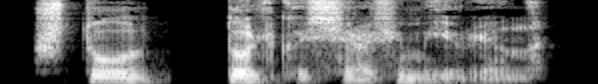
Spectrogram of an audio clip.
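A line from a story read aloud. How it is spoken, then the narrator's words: Quiet question. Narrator (Russian): так же тихо спросил парень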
